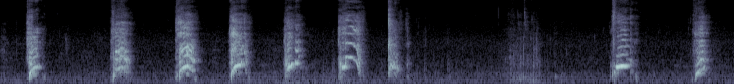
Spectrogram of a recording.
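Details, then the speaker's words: Sneezing fit, longest ever for this individual, who usually gets gagging fits on waking and shifting position; something irritated the nose today. Nine sharp explosive bursts, mostly sneezes, with a faint snuffle between; sneezing. "You all done? You look like you got sneezes today. This is the longest you've ever sneezed, baby."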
